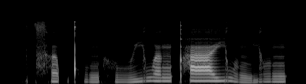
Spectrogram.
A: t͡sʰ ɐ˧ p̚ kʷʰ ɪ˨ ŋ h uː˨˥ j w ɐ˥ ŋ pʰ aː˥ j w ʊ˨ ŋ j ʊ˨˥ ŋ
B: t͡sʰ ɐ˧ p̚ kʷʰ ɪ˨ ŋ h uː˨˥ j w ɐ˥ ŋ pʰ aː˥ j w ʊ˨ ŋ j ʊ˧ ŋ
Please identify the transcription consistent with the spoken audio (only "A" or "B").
B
